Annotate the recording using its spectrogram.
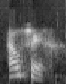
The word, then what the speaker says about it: AlSheikh: AlSheikh.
